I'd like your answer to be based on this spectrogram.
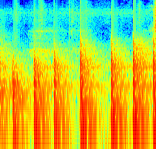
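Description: Seven knocks on a plywood sheet wall at a spot with framing behind it give short, low, dull thuds that die away quickly. The wall sounds solid there, unlike the hollow door-pocket area.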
